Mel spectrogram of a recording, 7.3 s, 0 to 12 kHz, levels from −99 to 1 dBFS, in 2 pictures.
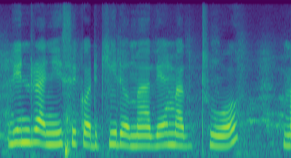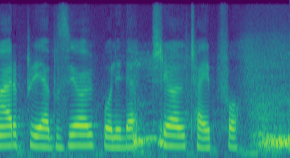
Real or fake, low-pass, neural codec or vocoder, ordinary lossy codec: fake; 10.8 kHz; autoencoder, 48 kHz, 32 numbers a frame, DAC-VAE, trained on Japanese speech; none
